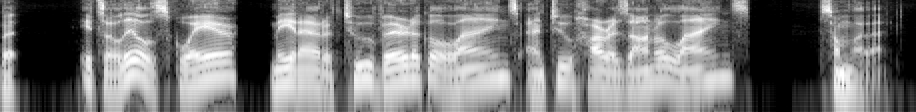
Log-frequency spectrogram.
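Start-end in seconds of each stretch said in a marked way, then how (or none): 0.6-5.6 slightly higher put-on American accent. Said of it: "this attempt at an American accent".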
